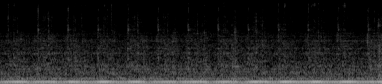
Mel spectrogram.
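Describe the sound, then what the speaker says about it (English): A sewing machine back stitching fabric for a hobo bag runs steadily at close range, a continuous rapid needle chatter with a low motor hum, no talking. "Now I'm going to start where I remove the needle,"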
